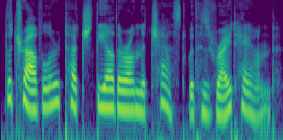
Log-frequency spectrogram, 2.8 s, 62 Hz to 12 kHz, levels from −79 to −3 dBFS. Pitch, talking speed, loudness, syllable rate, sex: 205 Hz, 255 wpm, -19 LUFS, 6.0 syllables/s, female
